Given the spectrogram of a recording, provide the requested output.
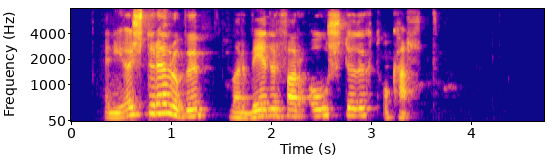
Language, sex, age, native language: Icelandic, male, 20-29, Icelandic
